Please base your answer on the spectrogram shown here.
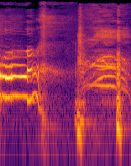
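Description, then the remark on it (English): A voice mimics an alarm bell: a loud, steady high-pitched wail that slides down and fades, followed by sharp vocal bursts and a warbling, siren-like tone. “Mine is when the uh, when the um, stem cell is like introduced into a new environment and it's like, oh, I have to change, and it's like the alarm bell that goes off in its head.”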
